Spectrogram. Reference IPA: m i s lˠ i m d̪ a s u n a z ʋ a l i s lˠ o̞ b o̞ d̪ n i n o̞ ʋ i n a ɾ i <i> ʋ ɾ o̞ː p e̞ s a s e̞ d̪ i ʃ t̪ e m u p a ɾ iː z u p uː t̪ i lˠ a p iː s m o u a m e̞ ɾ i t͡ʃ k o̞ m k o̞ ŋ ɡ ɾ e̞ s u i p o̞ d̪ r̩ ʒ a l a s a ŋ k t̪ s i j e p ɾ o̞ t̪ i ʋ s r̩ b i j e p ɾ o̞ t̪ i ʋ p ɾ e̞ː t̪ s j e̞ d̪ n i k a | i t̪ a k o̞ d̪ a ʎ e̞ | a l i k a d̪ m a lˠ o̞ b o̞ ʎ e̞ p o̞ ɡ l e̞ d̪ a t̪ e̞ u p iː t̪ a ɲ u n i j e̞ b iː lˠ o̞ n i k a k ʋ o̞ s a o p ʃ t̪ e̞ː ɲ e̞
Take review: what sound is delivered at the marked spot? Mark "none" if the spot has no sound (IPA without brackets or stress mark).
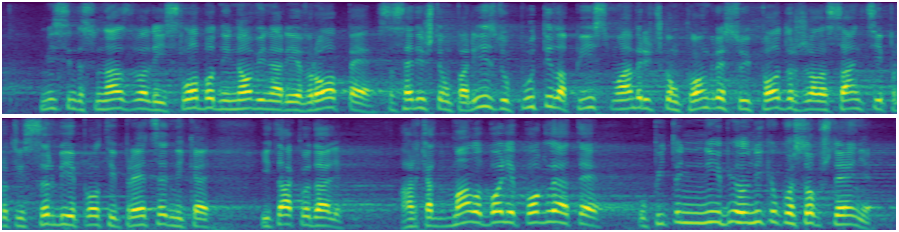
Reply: e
